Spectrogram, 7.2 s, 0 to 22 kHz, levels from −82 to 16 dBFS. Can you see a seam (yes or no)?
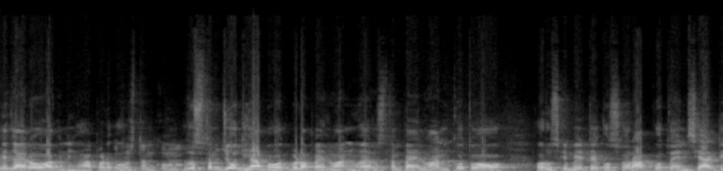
no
